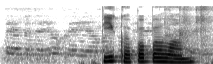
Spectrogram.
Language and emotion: Russian, neutral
